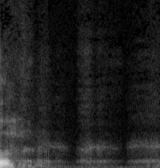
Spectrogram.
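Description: Faint breathing and the rustle of cloth and bodies shifting on a mat while two men grapple with an arm lock applied, after one loud spoken word at the start.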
